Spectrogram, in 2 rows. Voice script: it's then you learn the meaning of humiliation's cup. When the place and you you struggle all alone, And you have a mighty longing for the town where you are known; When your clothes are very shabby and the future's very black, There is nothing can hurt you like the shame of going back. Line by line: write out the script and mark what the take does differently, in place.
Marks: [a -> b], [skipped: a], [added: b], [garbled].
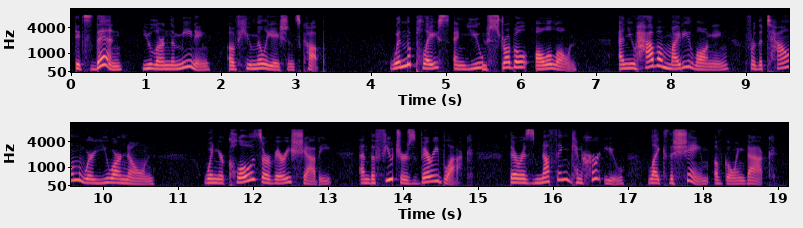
it's then you learn the meaning of humiliation's cup. When the place and you you struggle all alone, And you have a mighty longing for the town where you are known; When your clothes are very shabby and the future's very black, There is nothing can hurt you like the shame of going back.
